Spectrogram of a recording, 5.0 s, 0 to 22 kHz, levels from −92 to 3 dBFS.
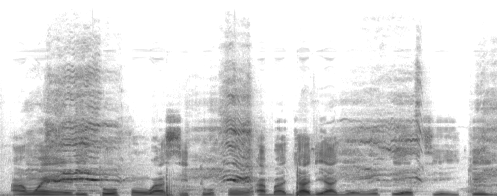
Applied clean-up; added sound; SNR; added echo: none; Livestock, farm animals, working animals; 5 dB; none.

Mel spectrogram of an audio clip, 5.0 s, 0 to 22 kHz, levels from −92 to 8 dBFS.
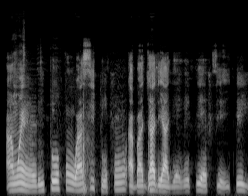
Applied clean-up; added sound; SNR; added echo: neural mask model DeepFilterNet 3.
